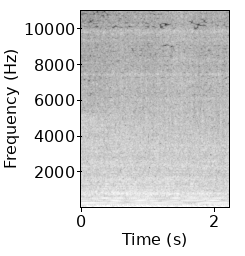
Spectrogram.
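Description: Heavy rock music: distorted electric guitars holding chords over fast drums.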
